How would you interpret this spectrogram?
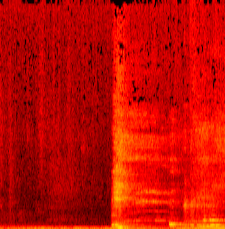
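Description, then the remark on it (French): After a quiet stretch of low hum, a child's voice imitates a cat in a game of making their animal's sound when their head is pressed, letting out two drawn-out, wavering meows in close succession, fairly loud. “Alors, ok, quand j'appuie sur votre tête, vous faites le bruit de votre animal.”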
